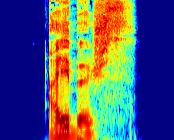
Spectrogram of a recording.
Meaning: genitive of Eibisch
- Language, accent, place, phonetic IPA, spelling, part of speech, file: German, Germany, Berlin, [ˈaɪ̯bɪʃs], Eibischs, noun, De-Eibischs.ogg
